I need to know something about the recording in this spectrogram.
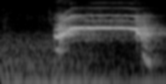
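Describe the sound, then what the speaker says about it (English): A child lets out a single sharp, high-pitched scream lasting under a second, loud and close in a home kitchen while baking shortbread. "Oh, don't scream."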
